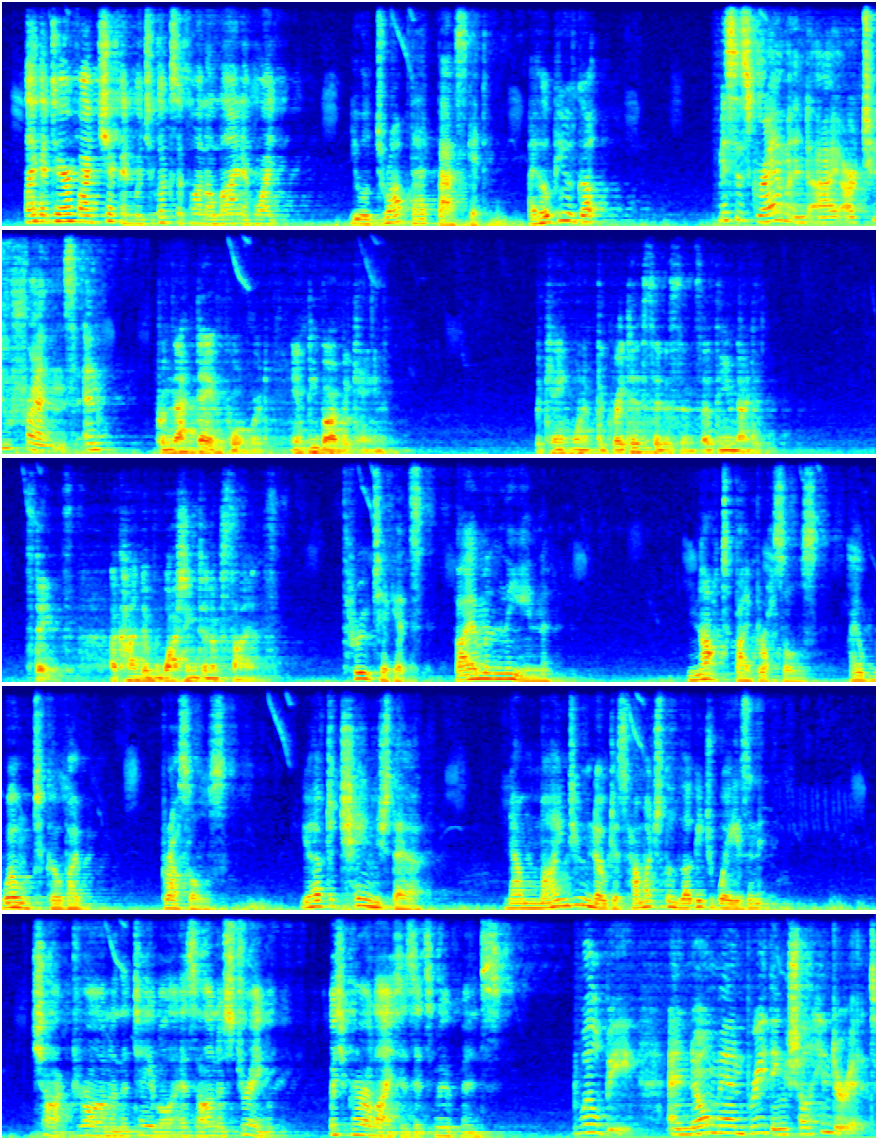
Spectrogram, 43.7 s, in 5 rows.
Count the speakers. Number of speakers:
four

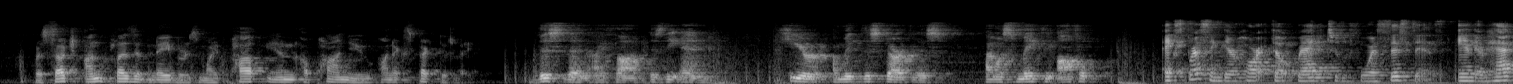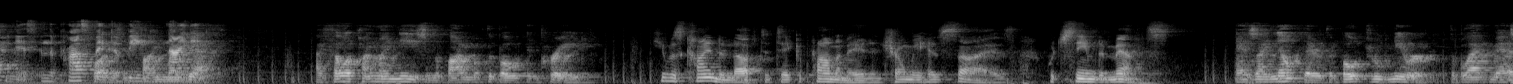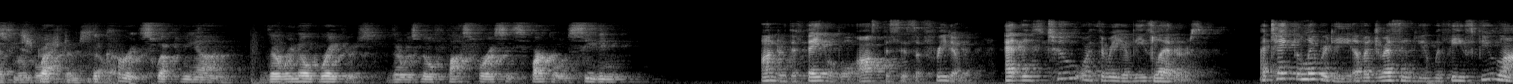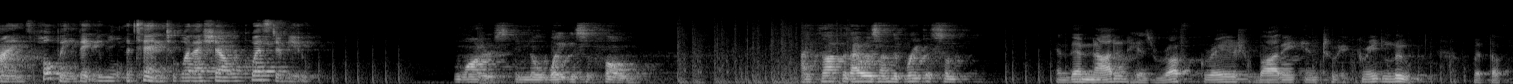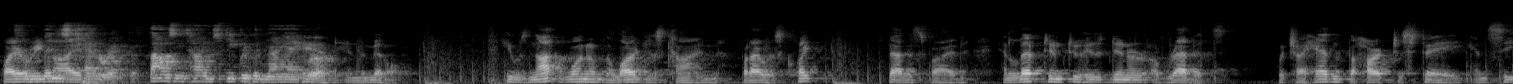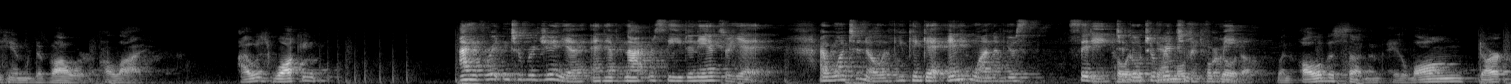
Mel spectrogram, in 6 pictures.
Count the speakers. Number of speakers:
three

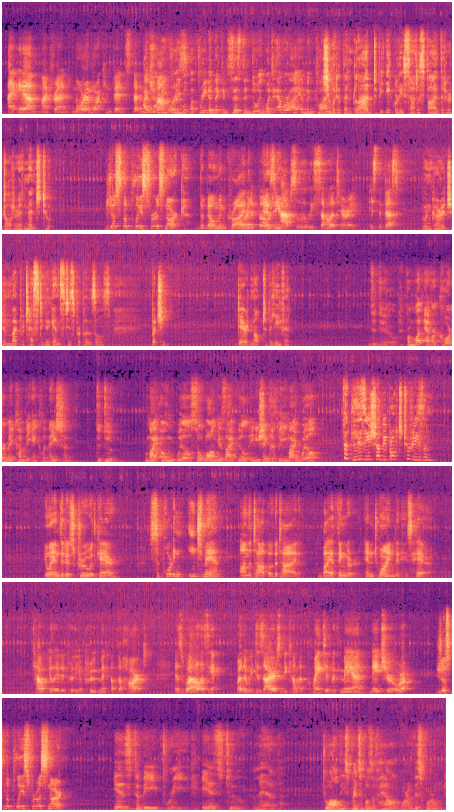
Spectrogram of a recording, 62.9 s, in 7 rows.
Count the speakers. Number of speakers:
four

